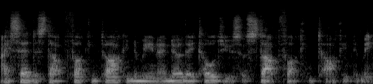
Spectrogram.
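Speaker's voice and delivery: hushed, very quiet, breathy whisper. Narrating a scene, the storyteller voices a woman whispering over her shoulder. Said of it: "She kind of whispers over her shoulder".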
